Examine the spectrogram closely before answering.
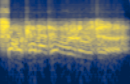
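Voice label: left wing, mood low, Turkish; speech; War Thunder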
